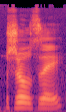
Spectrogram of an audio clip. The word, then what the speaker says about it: Jose: Because my name in French is pronounced Jose.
